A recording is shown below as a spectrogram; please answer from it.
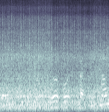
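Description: Several people talking at once over the steady running of idling car engines.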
